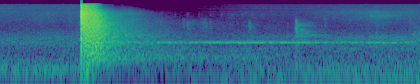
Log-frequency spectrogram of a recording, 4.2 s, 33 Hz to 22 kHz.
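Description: A single .308 rifle shot from a Ruger Precision Rifle, about a second in, sharp and loud with a decaying echo, followed by a thin steady ringing tone that carries on to the end.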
